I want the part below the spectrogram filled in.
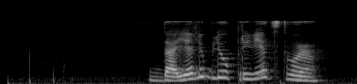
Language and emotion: Russian, positive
